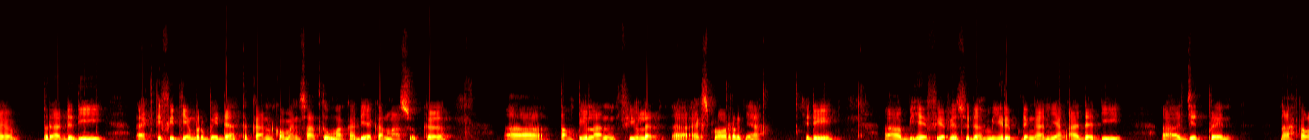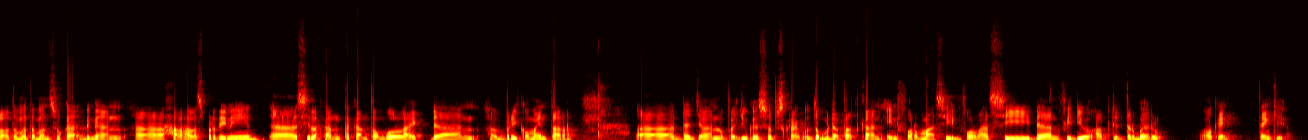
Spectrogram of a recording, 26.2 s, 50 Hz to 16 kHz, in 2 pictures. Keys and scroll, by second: 3.2 super+1, 7.2 super+1, 9.7 super+1, 10.9 super+1.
